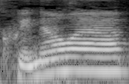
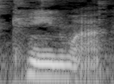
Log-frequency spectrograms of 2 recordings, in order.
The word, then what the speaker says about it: quinoa: lovelies this week's product review is quinoa often pronounced quinoa but it's quinoa now quinoa is a is technically a seed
